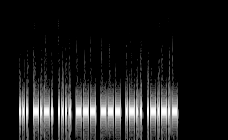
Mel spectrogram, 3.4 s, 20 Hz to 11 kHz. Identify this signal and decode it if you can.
Morse code, heard as a keyed tone, about 46 wpm, 700 Hz. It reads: SCHOOL.
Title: 3x Word-Spacing - Sentences from Top 300 Words - 45wpm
